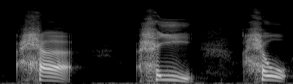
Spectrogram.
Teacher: Yang membedakan antara ain dan ha kecil, itu kalau ha kecil punya sifat yang namanya hams, dia mengalirkan nafas, karakteristiknya nafas yang berbisik.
